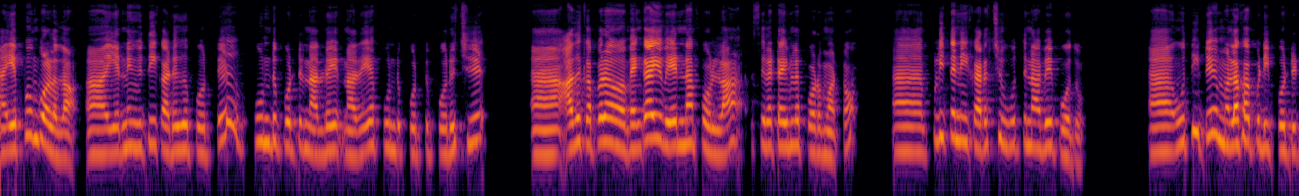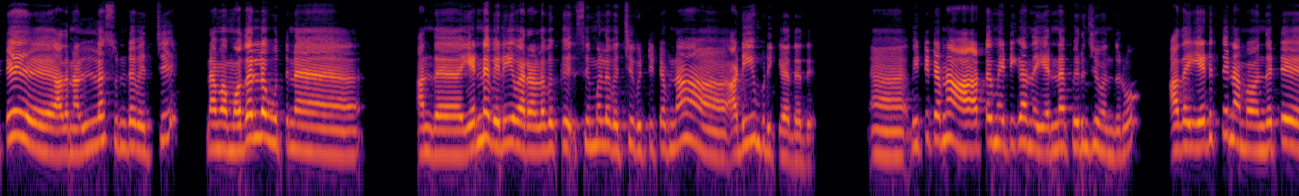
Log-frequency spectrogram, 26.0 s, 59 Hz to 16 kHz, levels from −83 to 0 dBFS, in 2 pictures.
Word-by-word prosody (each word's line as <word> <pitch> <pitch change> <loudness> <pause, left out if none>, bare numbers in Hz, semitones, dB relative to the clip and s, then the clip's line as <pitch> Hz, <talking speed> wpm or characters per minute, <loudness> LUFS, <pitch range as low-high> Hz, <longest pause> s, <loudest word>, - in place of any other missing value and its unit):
எப்பவும் 305 +7 -4
போல 235 - +4
தான் 175 - -1
அ - - +1 0.2
எண்ணெய் 230 +3 -3
ஊத்தி 255 +3 -3
கடுகு 220 +1 +1
போட்டு 205 +6 -6 0.3
பூண்டு 280 0 -3
போட்டு 245 0 -3
நல்லய 215 +3 0
நெறைய 190 +5 -1
பூண்டு 230 -2 -7
போட்டு 205 +1 -10
பொறிச்சு, 215 +6 -5 0.6
அ - - 0 0.3
அதுக்கப்புறம் 270 +2 +3 0.2
வெங்காயம் 290 +4 +7
வேணுனா 250 +2 +4
போடலாம் 205 +3 0 0.2
சில 250 -1 -1
டைம்ல 245 +1 +1
போட 210 -1 -3
மாட்டோம். 185 +6 -6 0.5
அ - - -1 0.2
புளி 315 +2 -1
தண்ணி 290 -3 +3
கரைச்சு 240 +5 0
ஊத்தினாவே 245 -1 -1
போதும். 165 -5 -7 0.7
அ - - 0 0.3
ஊத்திட்டு 345 +3 -1
மொளகாய் 255 +3 +4
பொடி 235 -2 -2
போட்டுட்டு 220 +7 +1 0.5
அதை 200 - 0
நல்லா 240 +7 -1
சுண்டை 245 -1 -2
வச்சு, 220 +8 -6 0.4
நம்ம 230 0 +2
மொதல்ல 305 +8 +6
ஊத்தின 250 -4 -2 1.3
அந்த 200 -1 -1 0.4
எண்ணெய் 295 0 +5
வெளியே 260 +2 +2
வர்ற 225 -2 +4
அளவுக்கு 235 +2 -2 0.2
சிம்மில 255 0 -3
வச்சு 220 +3 -7
விட்டுட்டோம்னா, 230 +4 -3 0.5
அடியும் 270 +6 -1
பிடிக்காது 185 -5 -4
அது 155 - -11 0.8
அ - - -1 0.2
விட்டுட்டோம்ன்னா 295 +3 +2 0.2
ஆட்டோமேட்டிக்கா 265 +1 -1
அந்த 230 -3 -1
எண்ணெய் 240 +2 -1
பிரிஞ்சு 245 0 -3
வந்துரும். 195 - -9 0.4
அதை 235 +2 +2
எடுத்து 305 +6 -2
நாம் 255 -4 0
வந்துட்டு 240 +4 0
240 Hz, 150 wpm, -24 LUFS, 220-270 Hz, 1.3 s, வெங்காயம்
